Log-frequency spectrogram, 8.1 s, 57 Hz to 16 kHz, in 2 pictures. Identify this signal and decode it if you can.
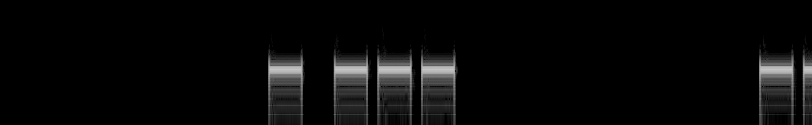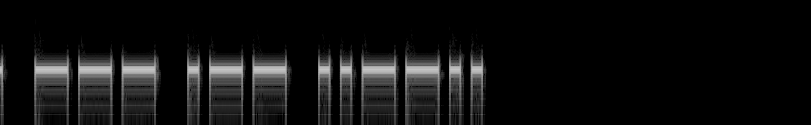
Morse code, heard as a keyed tone, about 22 wpm, 700 Hz. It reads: TO NOW?
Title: 4x Word-Spacing - Sentences from Top 100 Words - 22wpm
